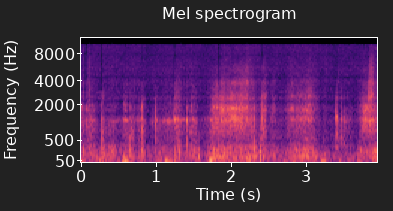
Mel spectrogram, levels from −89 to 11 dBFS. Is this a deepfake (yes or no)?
yes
